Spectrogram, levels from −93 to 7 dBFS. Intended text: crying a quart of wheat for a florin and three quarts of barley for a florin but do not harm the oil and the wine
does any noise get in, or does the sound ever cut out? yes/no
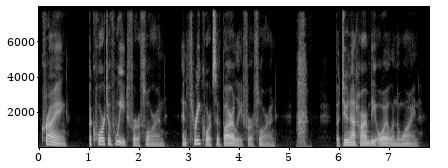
yes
